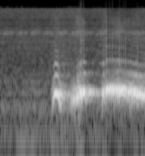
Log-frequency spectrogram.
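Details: Spotted dove cooing, played to stimulate lazy doves to call: a sharp opening note, then two mellow, drawn-out coos, the last held steady and long.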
